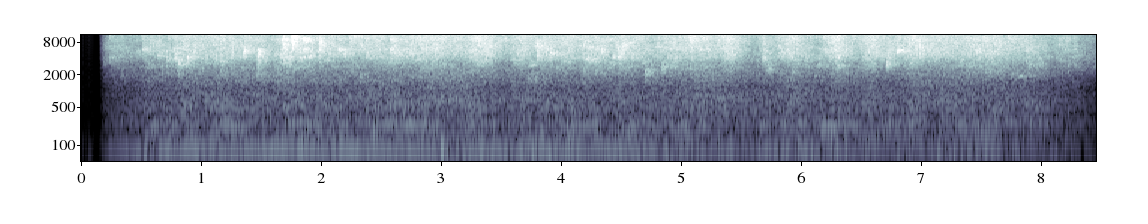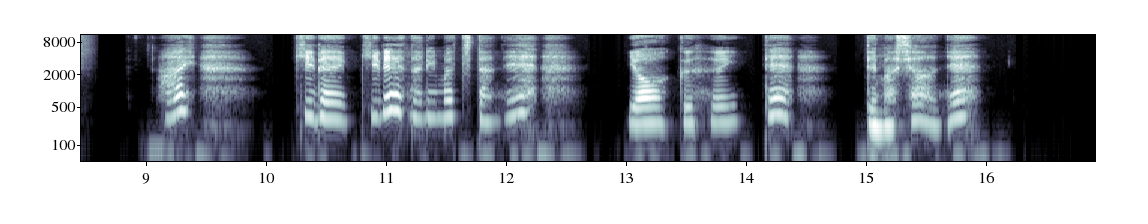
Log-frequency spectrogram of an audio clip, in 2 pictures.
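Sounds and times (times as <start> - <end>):
running water pouring while a baby is rinsed in a bath: 0.1 - 8.5
speech: 10.4 - 16.0.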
